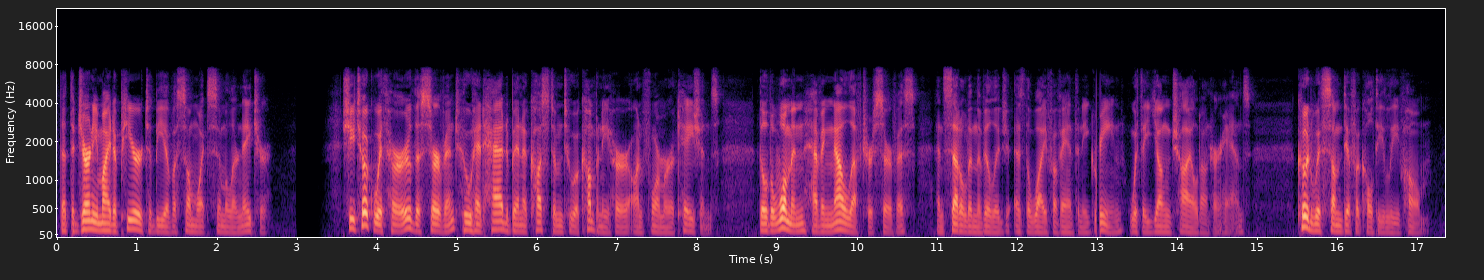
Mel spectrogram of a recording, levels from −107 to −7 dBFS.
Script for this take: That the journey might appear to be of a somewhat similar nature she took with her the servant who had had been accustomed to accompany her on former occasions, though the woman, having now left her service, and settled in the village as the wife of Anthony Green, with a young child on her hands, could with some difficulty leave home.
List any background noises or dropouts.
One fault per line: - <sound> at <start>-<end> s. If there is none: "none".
- dropout at 13.0-13.0 s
